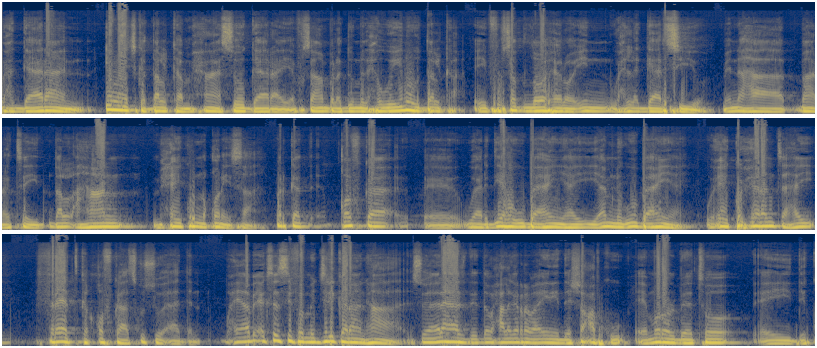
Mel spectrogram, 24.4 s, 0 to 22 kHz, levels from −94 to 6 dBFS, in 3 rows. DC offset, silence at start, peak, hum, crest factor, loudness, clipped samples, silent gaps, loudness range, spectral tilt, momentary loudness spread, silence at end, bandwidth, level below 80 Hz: under 0.1%; 0 s; -2 dBFS; none; 10 dB; -13 LUFS; under 0.1%; none; 3 LU; -7 dB/octave; 9 LU; 0 s; over 20 kHz; -38 dBFS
